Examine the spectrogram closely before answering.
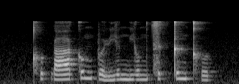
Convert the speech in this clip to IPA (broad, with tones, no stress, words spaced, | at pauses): kʰʊ˧k̚aː˨˥kʊ˥ŋ pɵ˨˩ɥjɪ˧ŋjʊ˨˧ŋ t͡sɪ˥k̚t̪ɪ˥ŋ kʰʊ˨˥k̚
